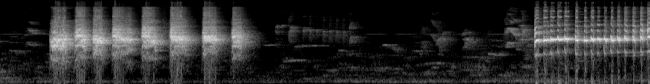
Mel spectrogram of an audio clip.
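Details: Greater green leafbird belting out harsh, evenly spaced rasping notes, about two per second, then after quiet a fast buzzy rattle begins, part of a contest-style woodpecker imitation fill.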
